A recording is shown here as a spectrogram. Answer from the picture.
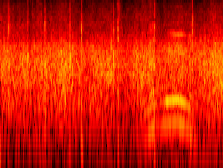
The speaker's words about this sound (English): Listen to that applause. They love you.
